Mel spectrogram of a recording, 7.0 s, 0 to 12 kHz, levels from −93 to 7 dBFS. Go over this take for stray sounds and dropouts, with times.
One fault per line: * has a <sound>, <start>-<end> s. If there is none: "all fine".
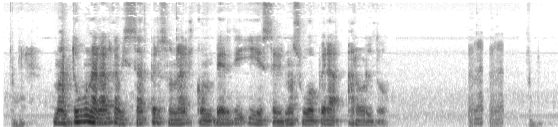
* has a laugh, 5.8-6.3 s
